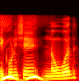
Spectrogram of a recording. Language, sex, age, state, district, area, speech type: Goan Konkani, male, 30-45, Goa, Canacona, rural, spontaneous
